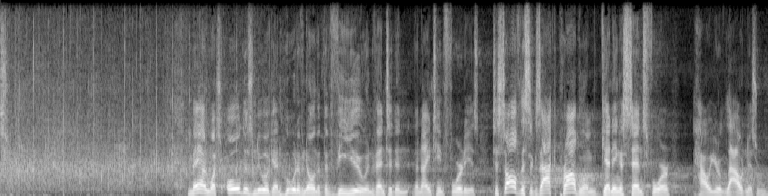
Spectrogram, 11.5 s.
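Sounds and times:
audience clapping: 0:00.0 - 0:05.0
speech: 0:02.8 - 0:11.5.

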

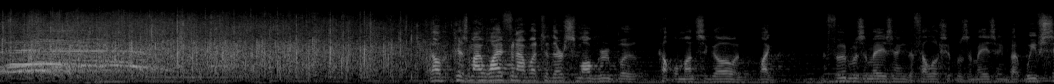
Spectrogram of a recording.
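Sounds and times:
audience clapping together: 0:00.0 - 0:05.0
speech: 0:04.3 - 0:10.5.

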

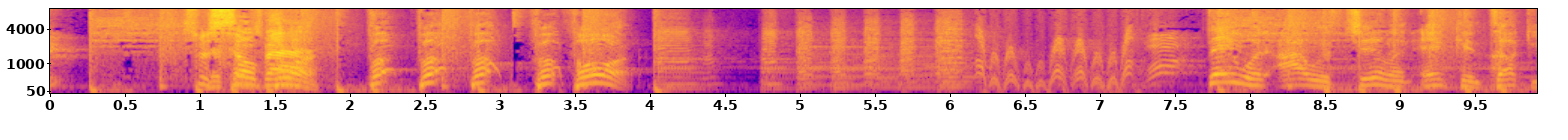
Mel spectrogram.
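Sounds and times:
rhythmic music track: 0:00.0 - 0:09.9
DJ record scratching: 0:01.0 - 0:01.8, 0:05.7 - 0:07.7
speech: 0:01.0 - 0:03.9, 0:06.8 - 0:09.9.

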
